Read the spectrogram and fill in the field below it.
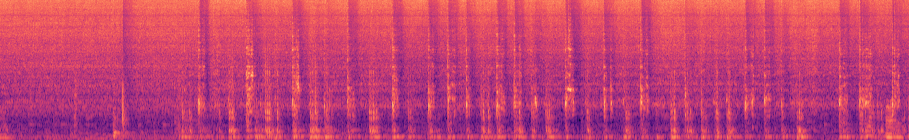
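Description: Ground pork sizzling steadily in oil in a pan, with a dense continuous hiss and repeated scraping stir strokes at a close, loud level, and no talking.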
